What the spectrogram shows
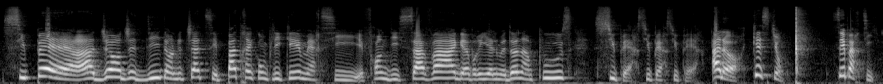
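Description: A woman teaching French pronunciation in a live online lesson, articulating slowly and repeating words for learners, and encouraging them as she reads their chat comments. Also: sits high, lively intonation, a bit bright.

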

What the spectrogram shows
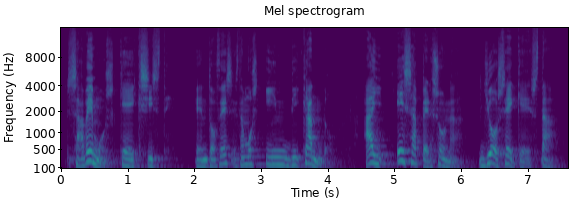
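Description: Man, patient playful teacher, slow pace, slightly high pitch. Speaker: Spanish teacher. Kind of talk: live-streamed grammar lesson.

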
